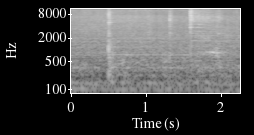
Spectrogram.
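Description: Mustard greens with potato, eggplant and radish are stirred in a pan, giving a soft low sizzle broken by three or four sharp spatula scrapes and knocks, close by, with no talking.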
